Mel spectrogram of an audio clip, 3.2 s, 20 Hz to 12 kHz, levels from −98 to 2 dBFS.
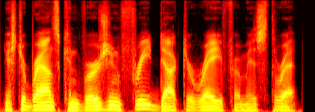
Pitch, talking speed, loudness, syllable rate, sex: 95 Hz, 170 wpm, -18 LUFS, 3.7 syllables/s, male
